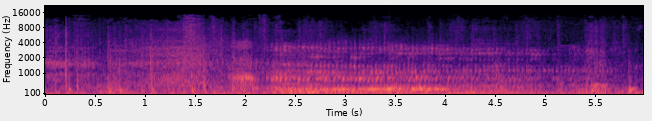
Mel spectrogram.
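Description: Big cat growling: one long, low growl starting about two seconds in and lasting about three seconds, the voice of a saber-toothed cat.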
